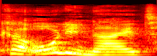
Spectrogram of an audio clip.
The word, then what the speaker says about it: Kaolinite: Also ich glaube, das L stimmt wirklich. Also das war, glaube ich, halt damals im Deutschen falsch. Aber es müsste halt Kaolinite heißen.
